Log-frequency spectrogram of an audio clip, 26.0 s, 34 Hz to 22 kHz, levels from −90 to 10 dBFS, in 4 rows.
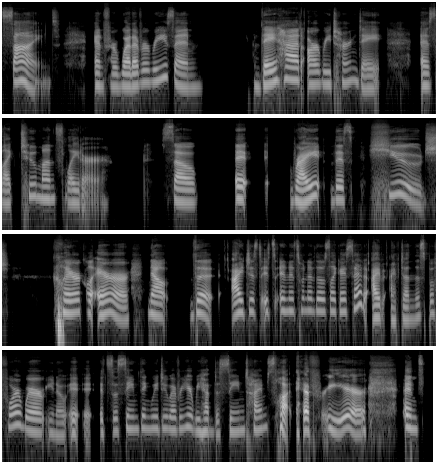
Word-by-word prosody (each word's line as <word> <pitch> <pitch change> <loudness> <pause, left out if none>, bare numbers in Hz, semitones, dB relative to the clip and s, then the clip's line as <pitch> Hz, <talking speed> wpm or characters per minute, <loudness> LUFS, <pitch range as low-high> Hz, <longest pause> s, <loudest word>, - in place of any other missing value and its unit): signed, 210 -3 0 0.6
and 180 -1 -1
for 175 -1 -8
whatever 180 +5 +1
reason, 195 - -4 0.8
they 190 +5 +4
had 245 -1 +4
our 195 +1 +1
return 210 +4 -6
date 155 -5 -5 0.6
as, 180 +1 -2
like, 165 -1 -3
2 240 -1 -5
months 210 -1 -4
later. 170 -1 -6 0.8
So 175 -3 +1 0.6
it - - +5 0.4
i - - -25
Right? 195 +6 +6 0.2
This 200 0 -2 0.3
huge 250 - -4 0.7
clerical 235 0 +3
error. 205 -7 +4 0.3
Now, 205 -4 +5 0.4
the 205 -1 +1 0.3
I 220 +4 +7
just 250 -1 -6
it's 235 - -5
and 260 0 -2
it's 260 +1 -7
one 270 -1 -10
of 260 -1 -7
those, 255 -1 -4
like 255 -1 -4
I 250 - 0
said, 320 +9 -1
I've 180 +1 +4
I've 155 -1 -8
done 160 -1 -6
this 185 +2 -6
before 260 +6 -3
where, 205 -6 +2
you 190 -1 -13
know, 165 -1 -9
it - - -3
it - - -8
it's 190 0 -7
the 210 - -7
same 230 +2 -5
thing 240 -1 -8
we 235 0 -8
do 235 0 -9
every 225 +2 -6
year. 260 -1 -2
We 205 -2 -7
have 200 0 -3
the 180 - -11
same 205 +2 -7
time 230 +3 -3
slot - - +7 0.2
every 215 +2 +6
year 200 -2 +5 0.6
and 245 -3 +5
s - - -8
210 Hz, 150 wpm, -25 LUFS, 185-240 Hz, 0.8 s, I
